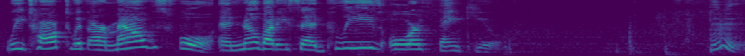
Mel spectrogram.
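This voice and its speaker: Slow, high-voiced woman reading a storybook. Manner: expressive, instructive, addressing young listeners. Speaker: teacher reading a picture book aloud. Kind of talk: storybook read-aloud with brief asides.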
